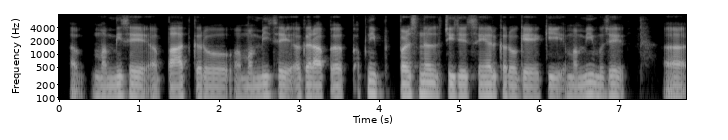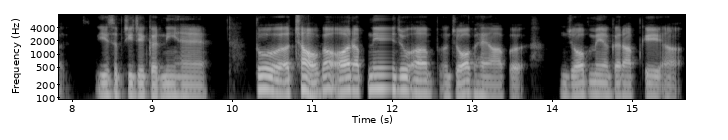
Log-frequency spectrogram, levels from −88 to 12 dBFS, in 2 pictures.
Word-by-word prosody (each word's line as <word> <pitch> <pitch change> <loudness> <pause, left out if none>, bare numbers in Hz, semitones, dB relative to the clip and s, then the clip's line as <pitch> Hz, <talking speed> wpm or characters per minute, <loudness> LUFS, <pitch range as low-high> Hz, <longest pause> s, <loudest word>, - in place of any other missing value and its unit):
अ, - - -5 0.2
mummy 95 +1 -3
से 105 0 -1
अ, 95 - -6 0.2
बात 95 +2 +3
करो। 95 0 -3 0.3
अ, 95 - -7
मम्मी 95 +3 -4
से 100 -3 0
अगर 100 +1 +1
आप 95 0 +3
प 95 0 0 0.2
अपनी 120 -1 -3 0.3
पर्सनल 105 +1 +1
चीज़ें 105 -1 0
शेयर 105 0 -2
करोगे। 95 -2 -1
कि 95 -3 -3
मम्मी 100 +3 -4
मुझे 105 0 -3 0.6
अ, - - -1 0.5
ये 110 0 0
सब 105 0 -3
चीज़ें 105 0 +2
करनी 100 0 0
हैं। 100 0 -1 0.6
तो 160 +1 +5 0.2
अच्छा 125 +5 +5
होगा 150 +3 +6
और 145 +2 +7
अपने 155 +3 +2 0.2
जो 150 0 +3
आप 125 -3 +1
जॉब 115 +3 +2
है 105 -2 -2
आप। 100 0 -3 0.5
जॉब 105 +1 0
में 115 -1 +1
अगर 105 0 -1
आपके 105 0 +1
अ, - - -4
105 Hz, 155 wpm, -23 LUFS, 100-110 Hz, 0.6 s, और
